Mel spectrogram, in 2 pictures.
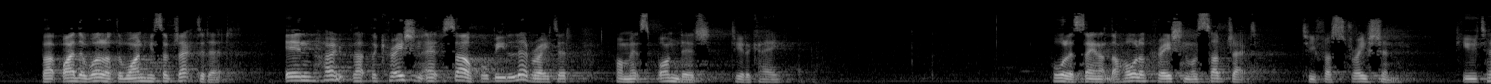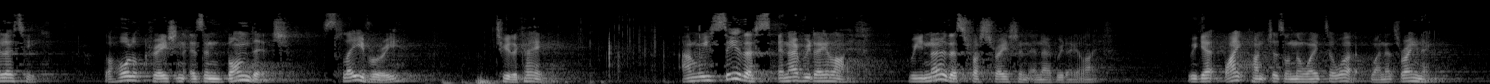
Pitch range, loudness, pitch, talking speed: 125-155 Hz, -28 LUFS, 140 Hz, 145 wpm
